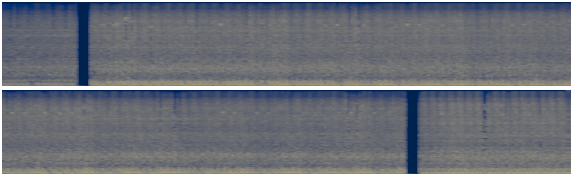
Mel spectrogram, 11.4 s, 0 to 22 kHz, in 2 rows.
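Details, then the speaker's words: 1967 VW Beetle air-cooled flat-four after a new cap, rotor and plug wires, warmed up: steady, even low chug with a smooth unbroken rhythm; normal idle, carburetor base slightly loose. "we're going to let Ruby warm up a little bit and check her idol all right I'm pretty sure you guys can hear that I think we got Ruby pretty well dialed"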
